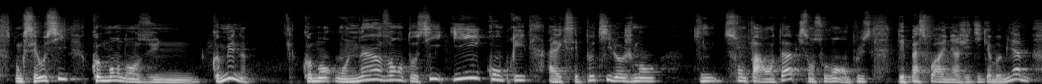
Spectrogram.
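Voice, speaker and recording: A man's fairly high, somewhat breathy voice with very wide pitch swings at a moderate pace. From France. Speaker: sociologist. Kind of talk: interview.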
